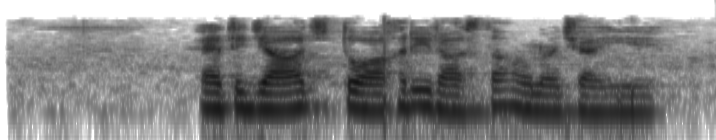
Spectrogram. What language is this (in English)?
Urdu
